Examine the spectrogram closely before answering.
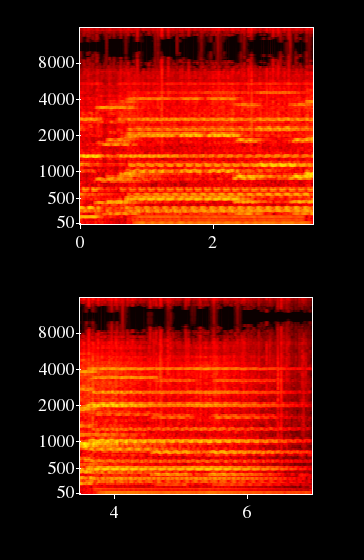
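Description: Organ playing sustained chords over a deep bass in an instrumental passage of a vintage LP recording, the chords changing about a second in and again around three and a half seconds, easing off near the end.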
